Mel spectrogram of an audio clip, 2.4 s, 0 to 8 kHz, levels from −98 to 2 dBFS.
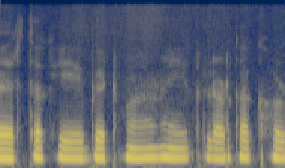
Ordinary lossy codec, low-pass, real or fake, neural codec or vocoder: none; 7.2 kHz; real; none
